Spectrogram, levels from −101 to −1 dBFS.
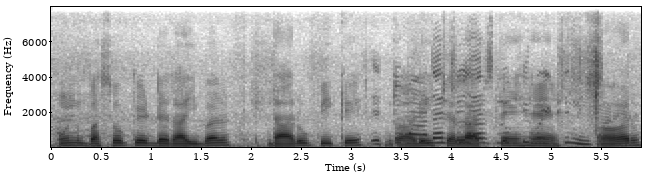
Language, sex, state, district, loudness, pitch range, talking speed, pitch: Hindi, male, Madhya Pradesh, Katni, -17 LUFS, 110-135 Hz, 120 wpm, 125 Hz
